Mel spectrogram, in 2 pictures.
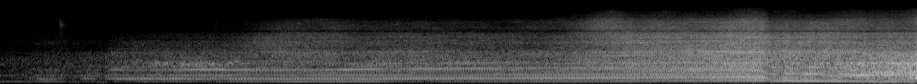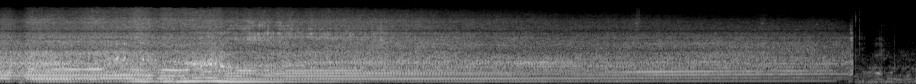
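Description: Renault 12 rally car's four-cylinder engine at full throttle, growing louder as it approaches, revs dipping about eight seconds in and picking up again as it passes at its loudest, then falling in pitch and fading as it pulls away. The sound cuts off suddenly near the end.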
